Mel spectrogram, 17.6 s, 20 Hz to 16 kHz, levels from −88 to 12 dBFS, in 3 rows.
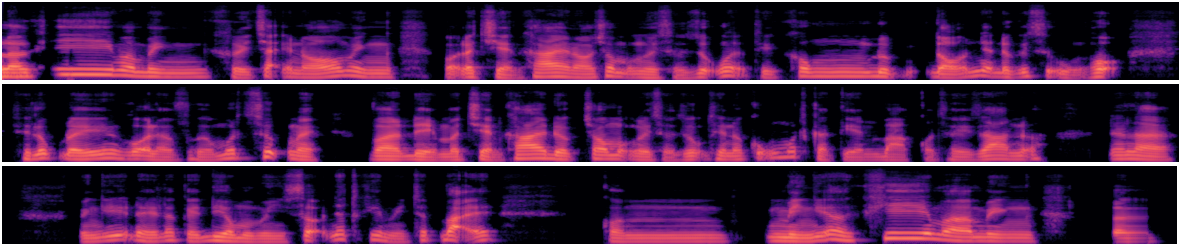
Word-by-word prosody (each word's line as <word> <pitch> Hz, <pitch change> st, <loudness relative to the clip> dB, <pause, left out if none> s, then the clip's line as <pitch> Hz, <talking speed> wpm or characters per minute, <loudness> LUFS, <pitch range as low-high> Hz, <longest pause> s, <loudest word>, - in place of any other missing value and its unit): là 145 Hz, -, +9 dB, 0.2 s
khi 220 Hz, -1 st, +4 dB
mà 185 Hz, -, +5 dB
mình 135 Hz, -3 st, 0 dB
khởi 110 Hz, -, -2 dB
chạy -, -, -2 dB
nó, 125 Hz, +6 st, +3 dB
mình, 135 Hz, -8 st, 0 dB, 0.3 s
gọi -, -, -1 dB
là, -, -, +5 dB
triển 95 Hz, -, -1 dB
khai 140 Hz, +5 st, +4 dB
nó 115 Hz, -2 st, +1 dB
cho -, -, +1 dB
mọi 115 Hz, -, -3 dB
người 110 Hz, -, 0 dB
sử 95 Hz, -2 st, -9 dB
dụng 150 Hz, -, -2 dB
ấy, 170 Hz, -, +1 dB
thì 115 Hz, -, -6 dB
không 150 Hz, +1 st, 0 dB
được 145 Hz, -, +3 dB, 0.2 s
đón -, -, +2 dB
nhận -, -, +1 dB
được -, -, 0 dB
cái -, -, -3 dB
sự -, -, -6 dB
ủng -, -, -6 dB
hộ. -, -, +3 dB, 0.4 s
Thì 125 Hz, -, -1 dB
lúc 160 Hz, +2 st, +1 dB
đấy, 125 Hz, +4 st, +4 dB
gọi 130 Hz, -2 st, +3 dB
là, 100 Hz, -2 st, -3 dB
vừa 100 Hz, -, -6 dB
mất 155 Hz, +4 st, -1 dB
sức 200 Hz, -2 st, 0 dB
này, 115 Hz, -6 st, +2 dB, 0.3 s
và 115 Hz, -1 st, +5 dB
để 110 Hz, -3 st, +2 dB
mà 105 Hz, +1 st, -2 dB
triển 95 Hz, -, 0 dB
khai 145 Hz, +7 st, +5 dB
được 125 Hz, -5 st, +2 dB
cho 135 Hz, -, +2 dB
mọi 130 Hz, -, -2 dB
người 105 Hz, -2 st, -1 dB
sử -, -, -9 dB
dụng 115 Hz, +3 st, -4 dB
thì 120 Hz, -, -1 dB
nó 115 Hz, -, -2 dB
cũng 145 Hz, +10 st, -6 dB
mất 205 Hz, -, -6 dB
cả -, -, -3 dB
tiền 100 Hz, +1 st, -8 dB
bạc, 100 Hz, -1 st, -3 dB
còn -, -, -13 dB
thời 100 Hz, -2 st, -7 dB
gian 125 Hz, +2 st, +1 dB
nữa. 120 Hz, -, -4 dB, 0.4 s
Nên 130 Hz, -, -1 dB
là 115 Hz, -5 st, +3 dB, 0.4 s
mình 110 Hz, -, -2 dB
nghĩ 160 Hz, +7 st, +1 dB
đấy 120 Hz, -, +1 dB
là 155 Hz, -, -2 dB
cái 125 Hz, -5 st, -2 dB
điều 135 Hz, -1 st, +3 dB
mà 115 Hz, -, 0 dB
mình 105 Hz, 0 st, -4 dB
sợ 105 Hz, -, +1 dB
nhất 185 Hz, -, -2 dB
khi 170 Hz, -, -2 dB
mình 105 Hz, -7 st, -6 dB
thất -, -, -7 dB
bại -, -, +5 dB
ấy. -, -, 0 dB, 0.5 s
Còn 120 Hz, -2 st, -3 dB, 0.7 s
mình 130 Hz, -3 st, +3 dB
nghĩ 140 Hz, -, +2 dB
là 180 Hz, -3 st, +4 dB
khi 225 Hz, +2 st, +4 dB
mà 150 Hz, -8 st, +6 dB
mình, 125 Hz, -2 st, -1 dB, 0.4 s
ờ, 115 Hz, 0 st, -2 dB
125 Hz, 290 wpm, -24 LUFS, 115-150 Hz, 0.7 s, là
